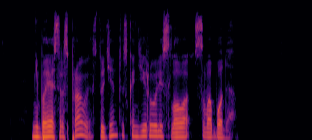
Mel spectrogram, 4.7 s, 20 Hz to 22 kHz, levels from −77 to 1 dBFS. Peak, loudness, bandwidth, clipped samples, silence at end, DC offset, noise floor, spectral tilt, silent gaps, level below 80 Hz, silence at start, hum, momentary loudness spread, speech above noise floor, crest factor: -14 dBFS; -32 LUFS; 16 kHz; under 0.1%; 1.2 s; under 0.1%; -87 dBFS; -5 dB/octave; none; -58 dBFS; 0.5 s; none; 9 LU; 55 dB; 18 dB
